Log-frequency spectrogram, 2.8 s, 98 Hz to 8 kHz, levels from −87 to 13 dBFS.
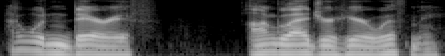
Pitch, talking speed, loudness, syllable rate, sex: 115 Hz, 215 wpm, -17 LUFS, 6.2 syllables/s, male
